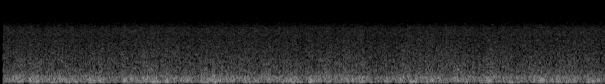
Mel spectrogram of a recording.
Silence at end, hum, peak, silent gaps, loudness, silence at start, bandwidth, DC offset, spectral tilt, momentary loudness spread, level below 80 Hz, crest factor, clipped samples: 0 s; none; -22 dBFS; none; -37 LUFS; 0 s; 16 kHz; under 0.1%; -6 dB/octave; 2 LU; -60 dBFS; 14 dB; under 0.1%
